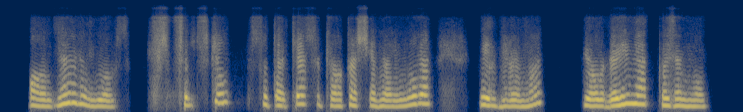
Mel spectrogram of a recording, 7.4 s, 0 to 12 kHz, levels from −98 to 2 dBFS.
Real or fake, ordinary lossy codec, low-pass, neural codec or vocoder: fake; Opus, 16 kbps; 7.2 kHz; codec, 16 kHz, 0.5 kbps, FreqCodec, smaller model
